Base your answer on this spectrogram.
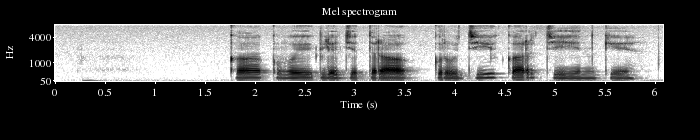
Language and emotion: Russian, sad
